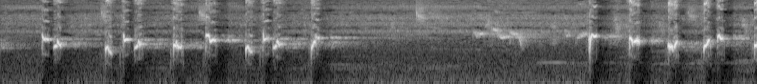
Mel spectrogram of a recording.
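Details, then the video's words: Lure recording of a yellow-vented bulbul's fighting song: separate bright chirps, each slurring up or down, spaced about a third of a second apart, a short gap, then more chirps. "Suara Burung TRUCUKAN gacor TARUNG ROPEL PANJANG pancingan trucukan agar JADI trucuk gacor EMOSI"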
